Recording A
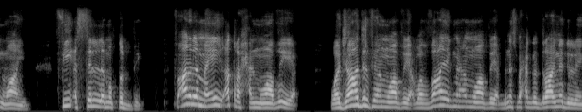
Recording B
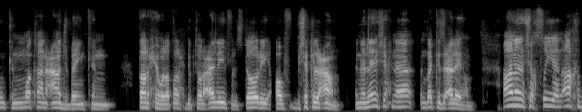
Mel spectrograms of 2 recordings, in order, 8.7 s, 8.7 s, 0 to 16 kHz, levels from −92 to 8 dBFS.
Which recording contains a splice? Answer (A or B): B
